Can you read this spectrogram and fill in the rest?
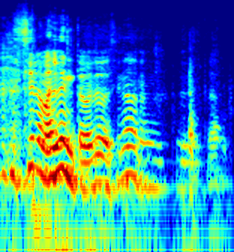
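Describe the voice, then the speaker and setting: High voiced argentine guy, super quick slangy chatter at a rehearsal. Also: expressive. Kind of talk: casual rehearsal banter.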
